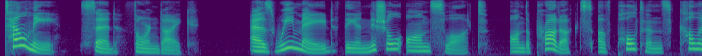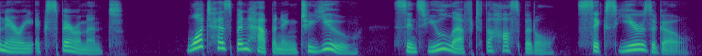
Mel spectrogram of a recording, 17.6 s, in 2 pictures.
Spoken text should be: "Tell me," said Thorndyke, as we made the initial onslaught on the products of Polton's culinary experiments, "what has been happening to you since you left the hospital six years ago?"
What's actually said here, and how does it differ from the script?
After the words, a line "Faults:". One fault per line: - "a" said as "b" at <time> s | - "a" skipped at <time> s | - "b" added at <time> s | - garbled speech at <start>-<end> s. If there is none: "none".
"Tell me," said Thorndyke, as we made the initial onslaught on the products of Polton's culinary experiment, "what has been happening to you since you left the hospital six years ago?"
Faults:
- "experiments" said as "experiment" at 9.2 s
